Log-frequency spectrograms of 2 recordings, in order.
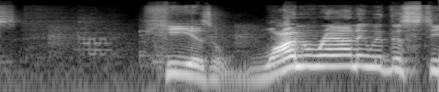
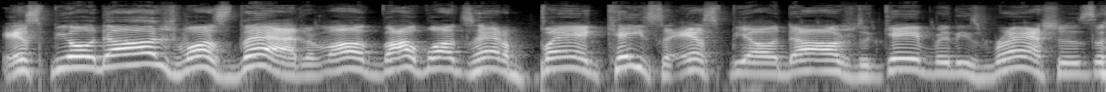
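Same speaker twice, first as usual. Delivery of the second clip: loud, puzzled southern hillbilly; Brom's southern accent; 2 semitones higher, 5 dB louder than usual. Acted. Clueless knight answering talk of espionage, southern accent. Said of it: "Brom's also the guy who has that line".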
